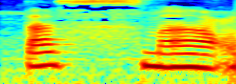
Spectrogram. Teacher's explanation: Setelah monyongkan, tarik mulut kita, tasma'un ya, jangan sampai langsung dilepas tasma'un gitu aja, tapi harus berasa nunnya itu ada gunnah di akhirnya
